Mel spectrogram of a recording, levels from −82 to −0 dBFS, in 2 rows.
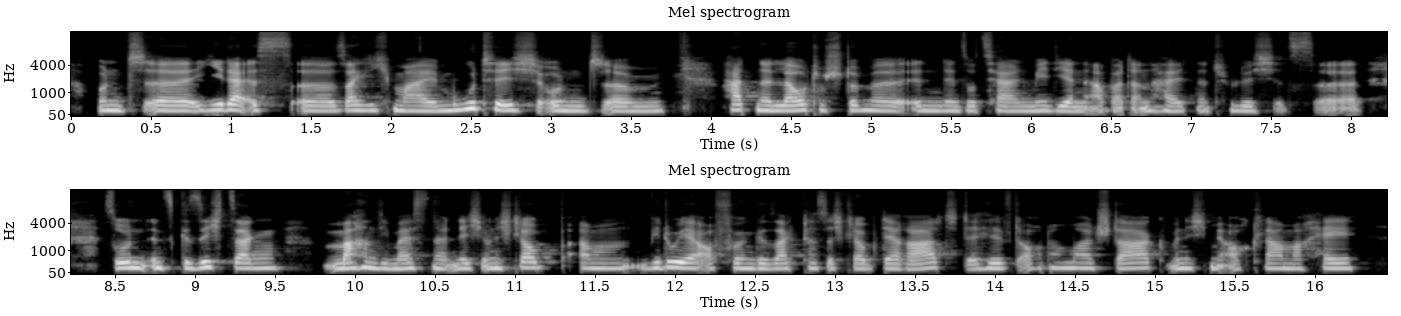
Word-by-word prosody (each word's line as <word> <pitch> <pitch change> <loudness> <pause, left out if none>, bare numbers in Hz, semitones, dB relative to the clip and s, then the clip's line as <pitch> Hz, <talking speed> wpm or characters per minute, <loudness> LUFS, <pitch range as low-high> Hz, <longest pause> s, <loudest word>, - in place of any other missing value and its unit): Und, 185 -1 0
äh, 180 -1 +5
jeder 195 +4 +5
ist, 185 +1 -4
äh, 170 -1 +1
sage 185 +1 +2
ich 185 - -5
mal 170 -3 +2
mutig 195 -1 +3
und, 170 -1 0
ähm, 165 +1 -1 0.3
hat 205 0 +2
'ne 185 -2 +3
laute 185 +2 +3
Stimme 185 -2 0
in 170 +1 -2
den 170 - -1
sozialen 165 -1 -3
Medien. 170 -1 0
Aber - - -3
dann 165 - -3
halt 165 -2 -3
natürlich 170 -3 -6
jetzt, - - -14
äh, - - -4 0.4
so 195 - +3
in 200 0 +5
ins 200 -1 0
Gesicht 215 +3 +2
sagen, 190 -1 +1 0.2
machen 190 +2 +4
die 180 - -1
meisten 185 +1 -1
halt 175 - -2
nicht. 180 +1 -2
Und 190 - +1
ich 185 - -2
glaube, 210 0 +1 0.2
ähm, 185 +2 -2
wie 200 -2 -2
du 220 - +6
ja 200 -2 +6
auch - - -4
vorhin 185 -1 -2
gesagt 180 +1 -2
hast, 190 - -6
ich 175 - -5
glaube, 175 +1 -4
der 175 -2 -1
Rat, 185 +5 0
der 165 - -2
hilft 185 +1 -2
auch 190 - -6
noch 200 - -4
mal 195 -1 -2
stark, 195 +1 -1
wenn 185 - -1
ich 185 - -5
mir - - -4
auch - - -6
klar 185 -1 -2
mache: 180 -1 -4
„Hey, 185 0 -1
185 Hz, 230 wpm, -21 LUFS, 175-195 Hz, 0.4 s, du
